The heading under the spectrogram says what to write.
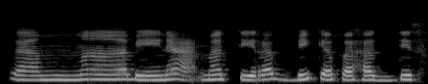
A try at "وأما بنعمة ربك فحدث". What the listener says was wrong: திருப்பி ஒம்மான்னு தான் போனீங்க, பாத்தீங்களா? ஒம்மான்னு போகுது. وأما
